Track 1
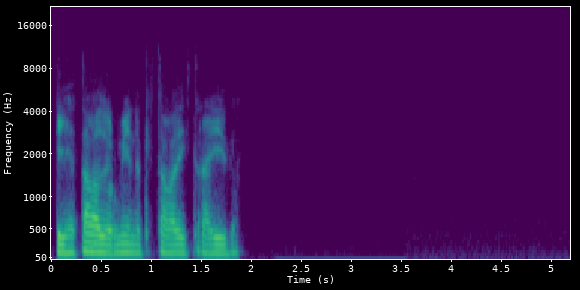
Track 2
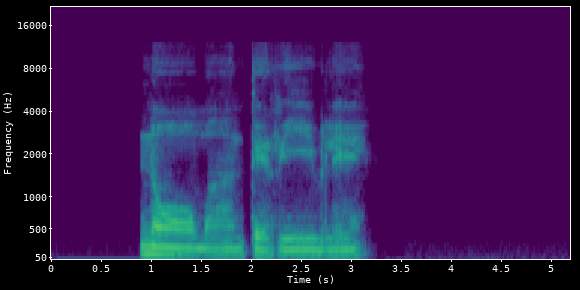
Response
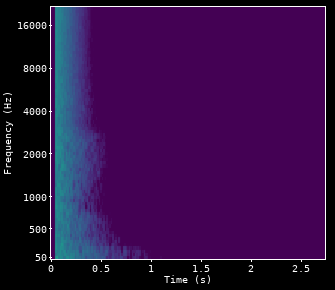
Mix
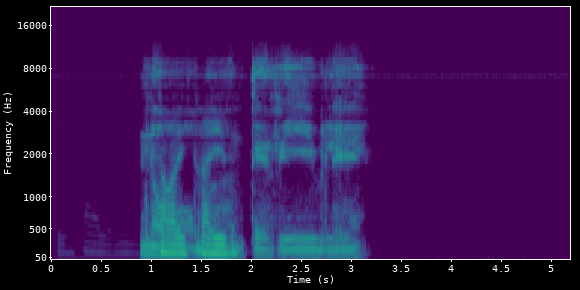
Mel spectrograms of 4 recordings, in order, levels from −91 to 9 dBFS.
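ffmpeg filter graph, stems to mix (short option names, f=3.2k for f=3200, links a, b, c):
-filter_complex "[0:a]volume=-2dB[a];[1:a]bass=f=250:g=-9,treble=f=4k:g=12,volume=-11dB,asplit=2[b][c];[c]apad=whole_len=229148[d];[a][d]sidechaingate=range=-58dB:threshold=-47dB:ratio=16:detection=peak[e];[e][b]amix=inputs=2:normalize=0,lowpass=f=7.1k:t=q:w=8,aecho=1:1:1:0.55,acompressor=threshold=-34dB:ratio=2"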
